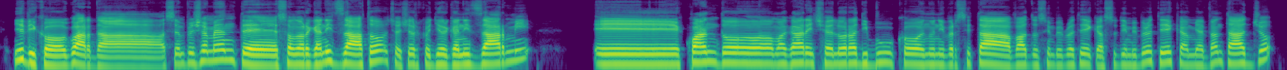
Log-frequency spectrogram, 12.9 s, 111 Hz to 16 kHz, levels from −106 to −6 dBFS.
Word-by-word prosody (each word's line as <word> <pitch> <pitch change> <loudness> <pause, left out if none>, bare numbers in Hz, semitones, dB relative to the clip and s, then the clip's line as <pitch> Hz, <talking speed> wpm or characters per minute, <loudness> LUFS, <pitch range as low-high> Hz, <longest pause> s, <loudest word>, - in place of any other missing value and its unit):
io 240 +2 +2
dico: 160 -5 +2
"Guarda, 140 -5 +1
semplicemente 180 -1 +1
sono 175 +1 0
organizzato 175 +3 +2
cioè 195 -6 -7
cerco 165 +2 -6
di 170 +2 -4
organizzarmi, 175 - +1 0.6
e 170 0 +1
quando 190 -2 +2
magari 185 +1 0
c'è 175 0 -3
l'ora 180 +1 +1
di 180 0 -7
buco 180 -1 -3
in 165 - -5
università, 170 0 +1
vado 165 +1 -3
su 170 +4 -13
in 165 - -12
biblioteca, 160 -1 -6
studio 165 +3 -12
in - - -10
biblioteca, 195 +1 -4
mi 160 0 -8
avvantaggio" 185 - -2
175 Hz, 130 wpm, -20 LUFS, 165-185 Hz, 0.6 s, io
